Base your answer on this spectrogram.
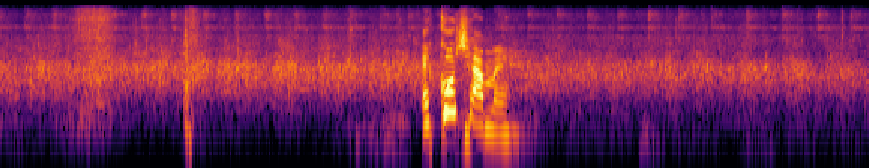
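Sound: audience applause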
